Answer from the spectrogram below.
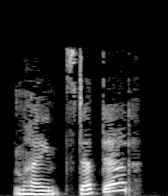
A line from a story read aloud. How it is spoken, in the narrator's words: I answered hesitantly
